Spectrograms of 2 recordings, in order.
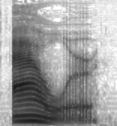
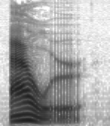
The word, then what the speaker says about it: hour: 这个字也要小心的是，它的 h 也不发音，所以是念成 hour，不是 hour， OK？ hour。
